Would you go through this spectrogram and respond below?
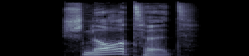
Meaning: inflection of schnorren: 1. second-person plural preterite 2. second-person plural subjunctive II
- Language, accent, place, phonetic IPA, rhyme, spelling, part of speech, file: German, Germany, Berlin, [ˈʃnɔʁtət], -ɔʁtət, schnorrtet, verb, De-schnorrtet.ogg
